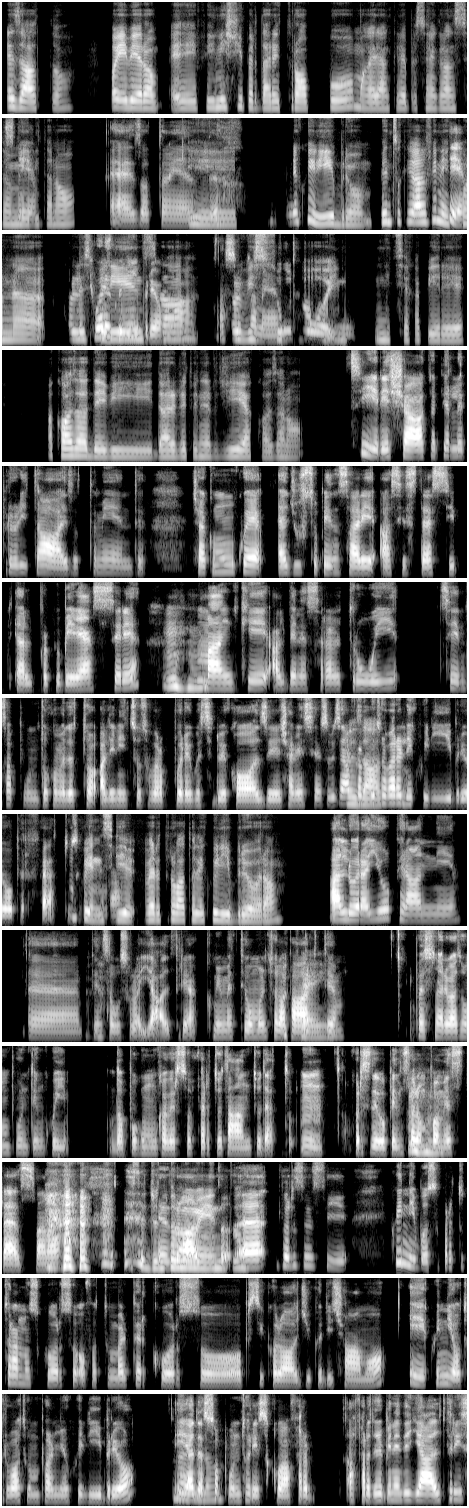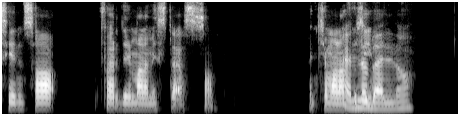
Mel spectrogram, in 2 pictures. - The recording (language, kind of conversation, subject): Italian, unstructured, Secondo te, oggi le persone sono più egoiste o più solidali?
- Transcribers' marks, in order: chuckle; other background noise; "Cioè" said as "ceh"; "proprio" said as "propio"; "Cioè" said as "ceh"; unintelligible speech; chuckle; chuckle; background speech; laughing while speaking: "Esatto, eh, forse sì"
